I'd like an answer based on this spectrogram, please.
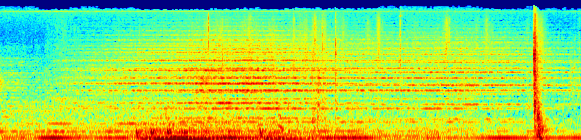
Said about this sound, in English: As he gets out of the car, the opening door swings shut on his bruised legs. Oh!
